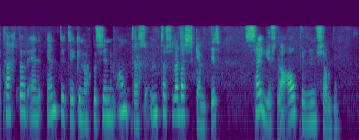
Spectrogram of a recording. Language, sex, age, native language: Icelandic, female, 20-29, Icelandic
